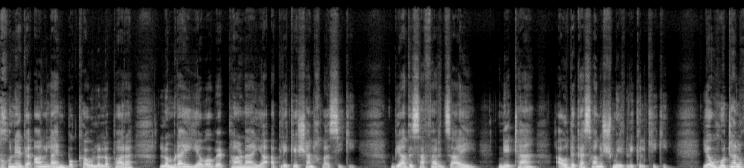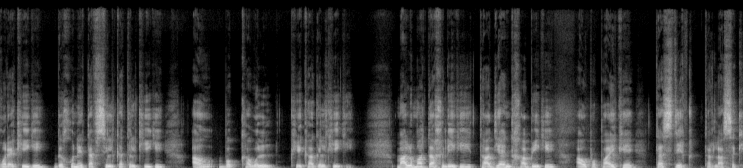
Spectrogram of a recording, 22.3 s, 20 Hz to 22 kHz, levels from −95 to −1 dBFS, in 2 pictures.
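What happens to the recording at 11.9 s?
Nothing goes wrong at 11.9 s: the speech carries on intact through that moment, with no dropout, click or distortion.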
